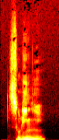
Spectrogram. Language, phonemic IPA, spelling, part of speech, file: French, /su.li.ɲe/, souligner, verb, Fr-souligner.ogg
- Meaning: 1. to underscore, to underline (draw a line under) 2. to highlight, to emphasize (put emphasis on)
